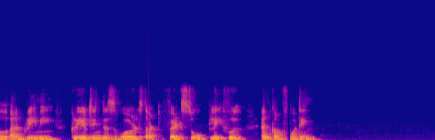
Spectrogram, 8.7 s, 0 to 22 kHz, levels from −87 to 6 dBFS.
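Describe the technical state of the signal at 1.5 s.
At 1.52 s, just after "and dreamy" and before "these worlds", there is a short concealed packet loss. About 10 ms of the call arrived too late to decode. The receiver extended the preceding sound to cover the gap, then blended back. It is heard as a brief smear or wobble.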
